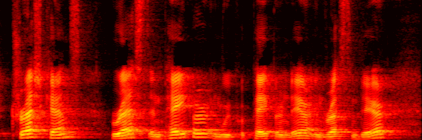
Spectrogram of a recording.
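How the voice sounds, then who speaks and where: With a slight German accent, a man talks at medium pitch. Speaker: vegan fitness youtuber. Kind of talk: Q&A vlog. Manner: halting, self-correcting.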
